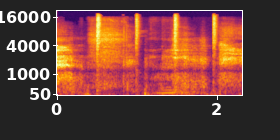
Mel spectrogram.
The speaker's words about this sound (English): Breathe. In the nose, out the mouth.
